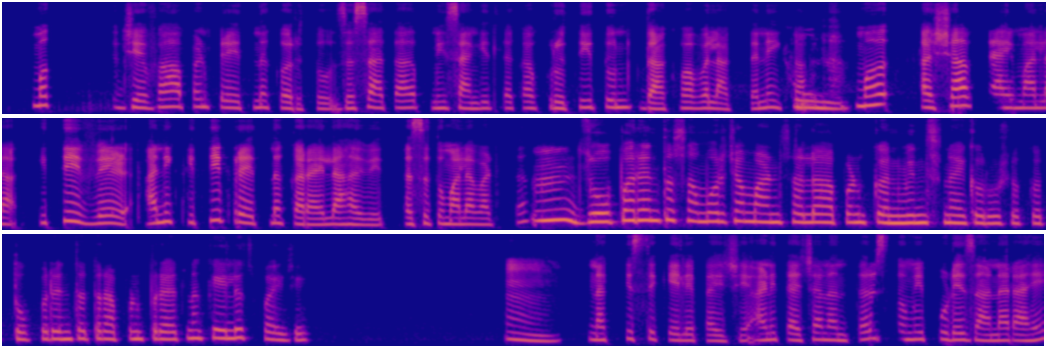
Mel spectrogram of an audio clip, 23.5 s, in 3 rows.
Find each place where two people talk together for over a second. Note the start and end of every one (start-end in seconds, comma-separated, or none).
none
